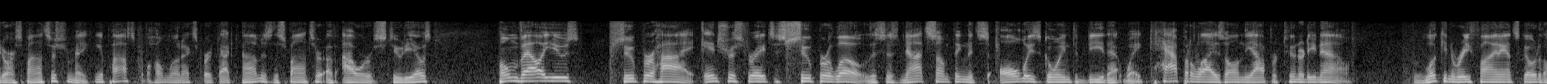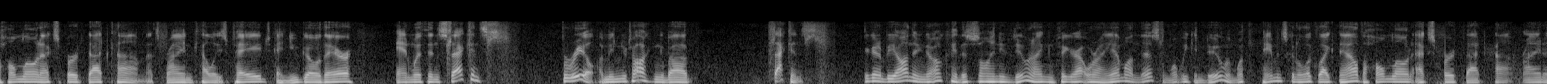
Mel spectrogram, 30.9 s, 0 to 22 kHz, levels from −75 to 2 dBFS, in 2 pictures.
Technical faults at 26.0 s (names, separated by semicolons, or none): none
